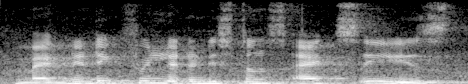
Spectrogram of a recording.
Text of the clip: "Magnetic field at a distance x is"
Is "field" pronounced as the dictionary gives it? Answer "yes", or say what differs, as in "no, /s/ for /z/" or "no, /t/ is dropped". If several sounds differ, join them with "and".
yes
